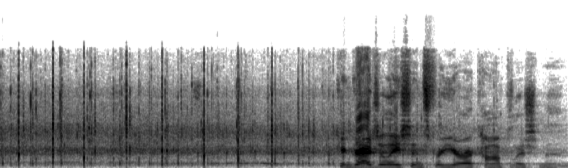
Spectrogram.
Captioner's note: cheering and applause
